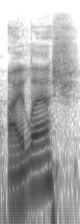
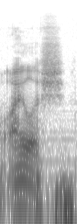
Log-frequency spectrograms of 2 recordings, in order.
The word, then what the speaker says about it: Eilish: How you pronounce it? Eilish? Yeah. Eyelash? No, Eilish.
